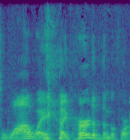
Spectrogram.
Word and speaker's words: Huawei: about the Huawei yes I have looked up how to say the name of the company it's Huawei I've heard of them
